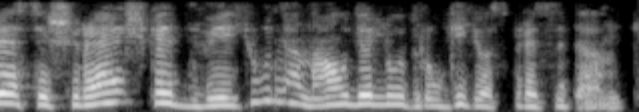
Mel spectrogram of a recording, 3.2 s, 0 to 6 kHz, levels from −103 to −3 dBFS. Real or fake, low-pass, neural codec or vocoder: fake; 5.4 kHz; vocoder, 22.05 kHz, 80 mel bands, Vocos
